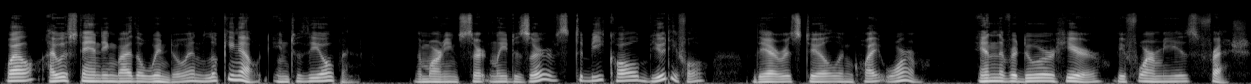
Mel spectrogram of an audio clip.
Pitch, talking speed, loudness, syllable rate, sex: 145 Hz, 175 wpm, -20 LUFS, 5.2 syllables/s, male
